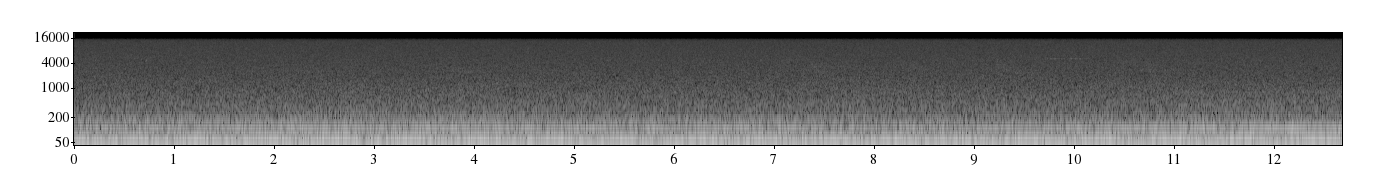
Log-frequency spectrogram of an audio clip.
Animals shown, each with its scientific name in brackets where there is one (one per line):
Black-throated Green Warbler (Setophaga virens)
